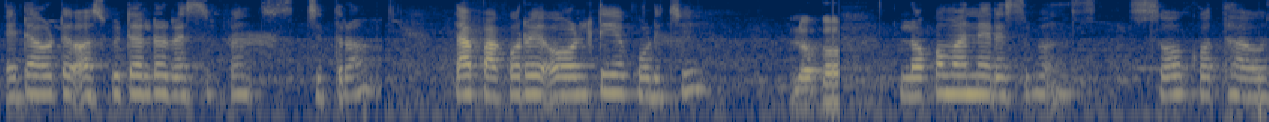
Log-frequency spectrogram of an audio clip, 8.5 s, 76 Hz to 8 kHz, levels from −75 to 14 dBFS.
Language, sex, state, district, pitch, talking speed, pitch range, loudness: Odia, female, Odisha, Malkangiri, 220 Hz, 135 wpm, 205-225 Hz, -23 LUFS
